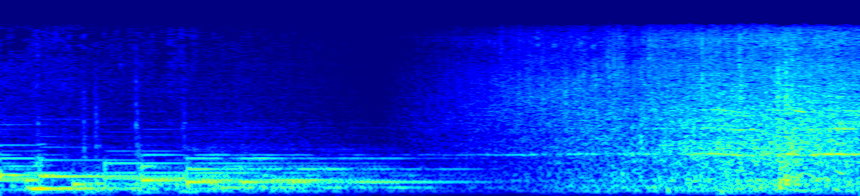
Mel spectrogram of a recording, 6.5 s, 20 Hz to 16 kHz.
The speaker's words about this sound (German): Am nächsten Morgen will ich herausfinden, warum es in den Straßen und Wegen Zermatts so klingt. Hier sind nur E-Autos und Fahrräder unterwegs und das bereits seit den 1930er Jahren.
